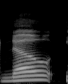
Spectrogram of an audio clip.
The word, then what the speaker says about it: Noe: Yeah, you did. Noe. Yes. Like, Noe.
